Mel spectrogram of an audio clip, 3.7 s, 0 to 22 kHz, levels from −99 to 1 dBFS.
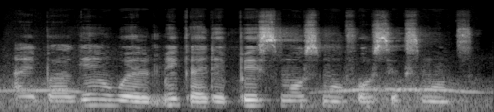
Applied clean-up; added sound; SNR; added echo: none; Wind; 11 dB; none.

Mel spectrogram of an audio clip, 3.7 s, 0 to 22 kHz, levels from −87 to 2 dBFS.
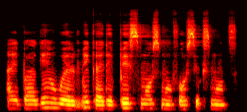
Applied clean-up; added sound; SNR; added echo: neural mask model Resemble Enhance denoiser.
